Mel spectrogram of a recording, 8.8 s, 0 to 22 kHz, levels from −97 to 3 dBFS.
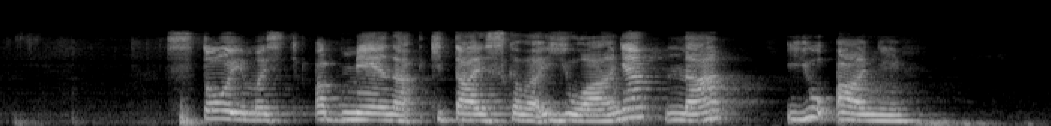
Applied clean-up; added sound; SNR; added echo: none; none; none; reverberation time 0.4 s.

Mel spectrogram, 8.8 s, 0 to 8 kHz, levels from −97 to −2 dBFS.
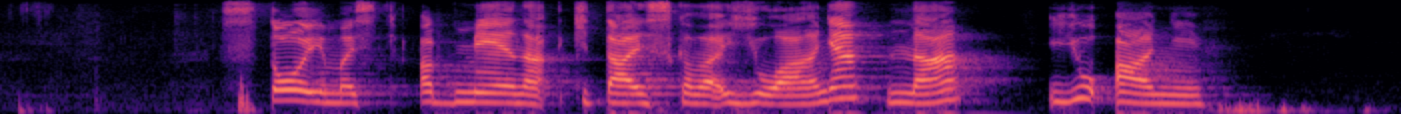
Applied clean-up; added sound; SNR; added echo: none; none; none; none.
